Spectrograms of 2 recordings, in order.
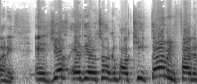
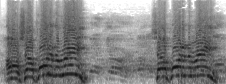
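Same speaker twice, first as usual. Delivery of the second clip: excited shout; 7 semitones higher than usual. Real, not acted. Hyping the live viewers, shouting that Porter is in the ring. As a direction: yell it out over the crowd. Ringside chaos, calling out.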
